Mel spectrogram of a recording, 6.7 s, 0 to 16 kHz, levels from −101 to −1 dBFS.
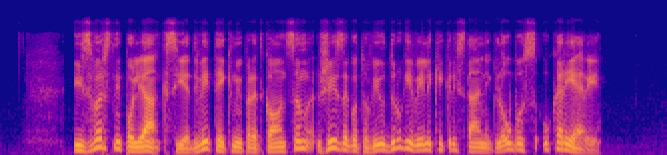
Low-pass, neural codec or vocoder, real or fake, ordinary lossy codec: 7.2 kHz; none; real; Opus, 24 kbps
